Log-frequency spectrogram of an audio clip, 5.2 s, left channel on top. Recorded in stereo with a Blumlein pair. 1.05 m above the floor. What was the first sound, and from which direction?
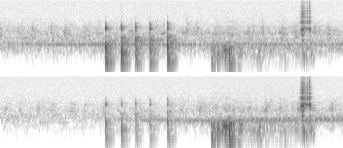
Knocking, 60° left.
